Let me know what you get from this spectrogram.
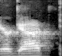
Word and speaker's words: ergot: It wasn't, but there was a fungus on wheat called, it's spelled E-R-G-O-T. I don't know if it's ergo or ergot. – It's ergot, yeah.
